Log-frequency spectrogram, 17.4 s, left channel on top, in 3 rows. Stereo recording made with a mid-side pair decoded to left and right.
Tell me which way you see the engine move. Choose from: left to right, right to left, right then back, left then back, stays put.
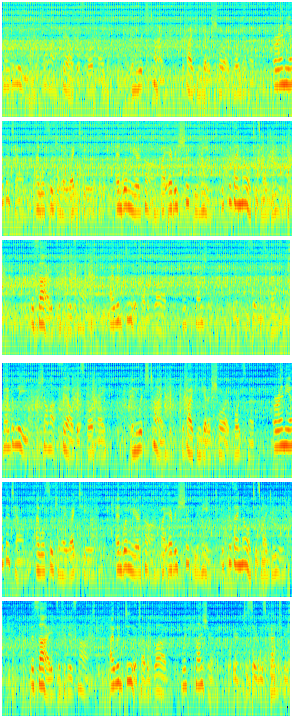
stays put.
